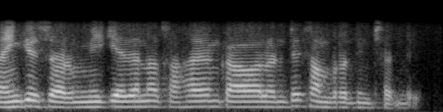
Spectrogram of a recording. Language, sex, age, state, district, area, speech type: Telugu, male, 18-30, Telangana, Adilabad, urban, conversation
